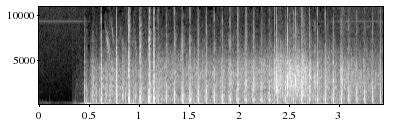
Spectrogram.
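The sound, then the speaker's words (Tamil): Sustained automatic gunfire rattles in rapid bursts, loud, with sharper rifle shots mixed in, a continuous volley of combat fire with no talking, as Iraqi special forces fight Islamic State militants using mortars, guns and machine guns in Mosul, Iraq. “ஏவுகணை, மோட்டார், துப்பாக்கி மற்றும் இயந்திர துப்பாக்கிகளை பயன்படுத்தி இஸ்லாமிய அரசு தீவிரவாதிகள் கடும் எதிர்ப்பை காட்டி வருவதாக போரிடுகின்ற ஆயுதம் தாங்கிய வாகனத்தில் பயணித்துச் செல்லும் பிபிசி செய்தியாளர் ஒருவர் தெரிவிக்கிறார்.”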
